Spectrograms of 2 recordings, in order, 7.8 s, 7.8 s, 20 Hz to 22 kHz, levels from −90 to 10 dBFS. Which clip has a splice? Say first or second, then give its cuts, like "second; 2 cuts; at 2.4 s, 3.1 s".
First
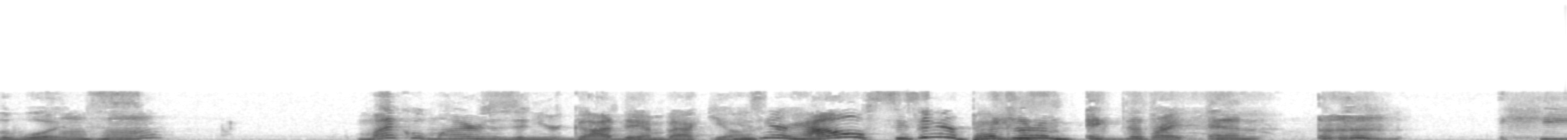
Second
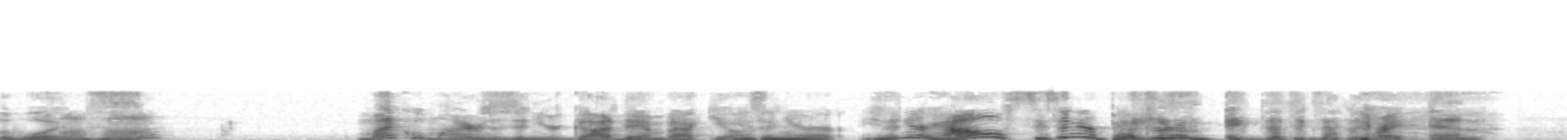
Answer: first; 3 cuts; at 3.8 s, 5.8 s, 6.4 s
